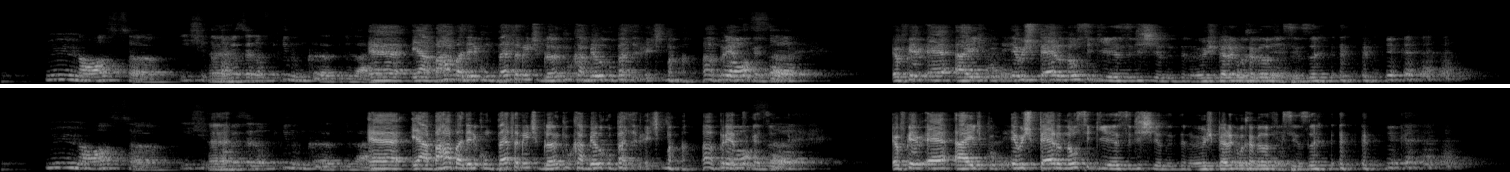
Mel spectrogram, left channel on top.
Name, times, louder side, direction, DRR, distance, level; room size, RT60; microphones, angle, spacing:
voice 1, 0.5-3.8 7.2-8.0 9.8-10.2 12.1-13.0 13.9-14.6, left 2 dB, 55° left, -1 dB, 0.9 m, -34 dB
voice 2, 3.7-6.7 7.0-7.6 8.9-13.2 13.6-13.7, right 4 dB, 80° right, 7 dB, 0.4 m, -28 dB
3.4 x 2.9 x 2.7 m, 0.79 s
head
